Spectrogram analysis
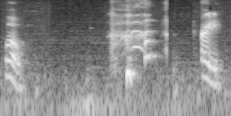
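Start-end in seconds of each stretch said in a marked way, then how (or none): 0.8-1.8 high giggle. Real, not acted. Laughs after "Whoa.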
